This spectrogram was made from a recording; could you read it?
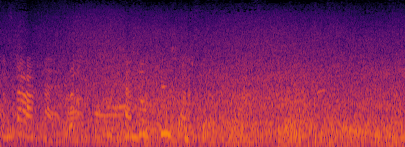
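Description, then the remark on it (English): Steady, roaring surf crashes, a dense wash of churning white water mixed with gusty wind noise, while a faint voice is briefly audible near the start. “I keep talking about the whiteness of the water. The surf? I feel like there's a word for that. When water gets all crashy.”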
